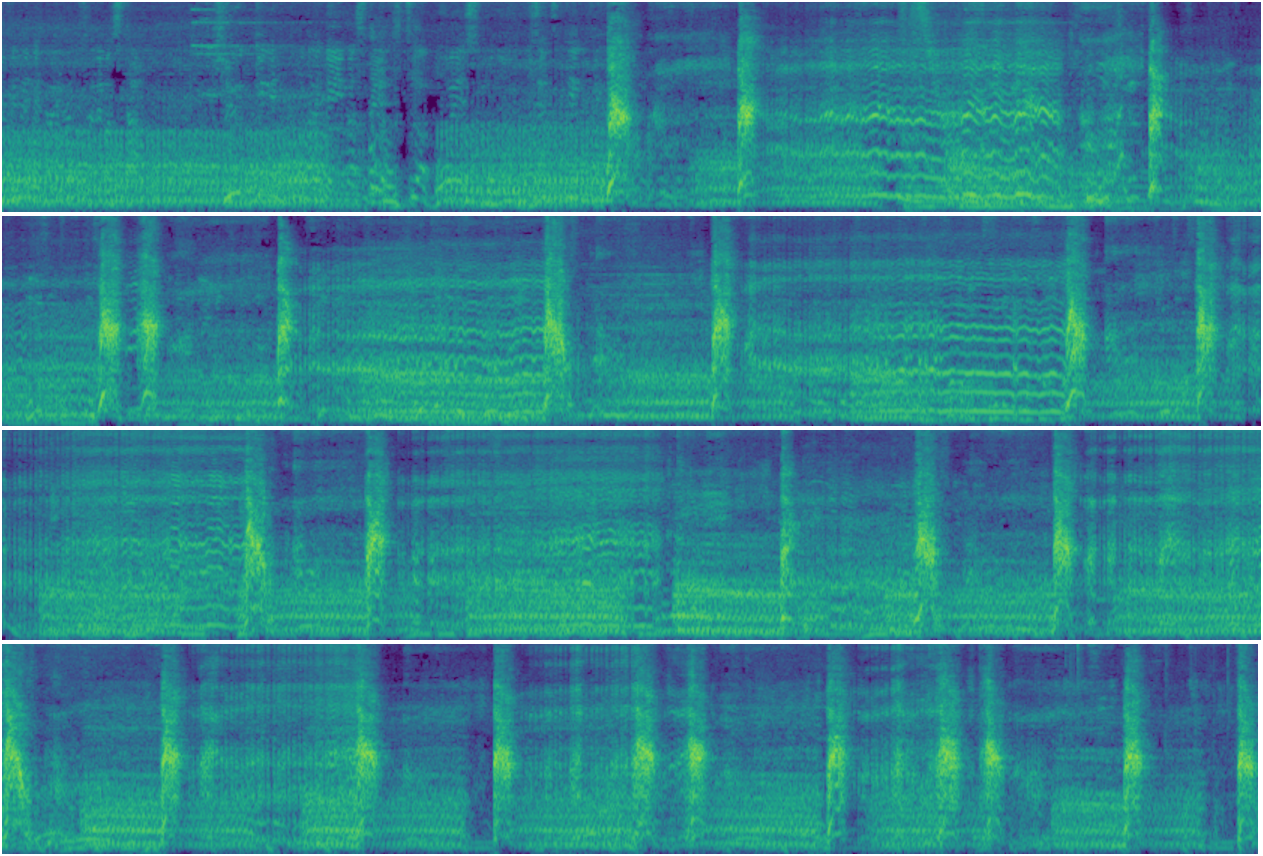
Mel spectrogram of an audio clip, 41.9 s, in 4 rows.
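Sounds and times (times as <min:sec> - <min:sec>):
small dog growling: 0:00.0 - 0:41.9
small dog barking: 0:05.0 - 0:05.4, 0:06.1 - 0:06.4, 0:11.3 - 0:11.8, 0:15.0 - 0:15.3, 0:16.4 - 0:16.7, 0:19.3 - 0:19.6, 0:20.4 - 0:20.8, 0:23.0 - 0:23.3, 0:24.0 - 0:24.3, 0:28.6 - 0:28.9, 0:29.7 - 0:30.1, 0:31.5 - 0:31.8, 0:32.8 - 0:33.2, 0:34.4 - 0:34.7, 0:35.6 - 0:35.9, 0:36.7 - 0:37.4, 0:38.4 - 0:38.6, 0:39.2 - 0:39.9, 0:40.8 - 0:41.1.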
